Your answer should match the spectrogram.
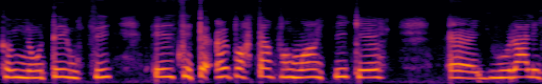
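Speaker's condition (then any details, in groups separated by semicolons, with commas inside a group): Cerebral palsy; four limbs affected, hearing aids both ears since age six months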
